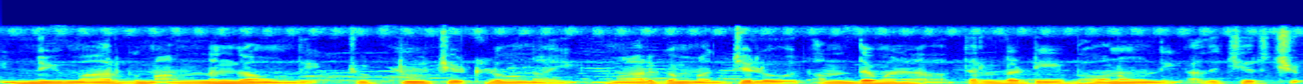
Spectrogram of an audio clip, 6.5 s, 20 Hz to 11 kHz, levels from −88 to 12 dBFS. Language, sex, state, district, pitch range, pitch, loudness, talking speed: Telugu, male, Andhra Pradesh, Anantapur, 145-160 Hz, 155 Hz, -17 LUFS, 145 wpm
